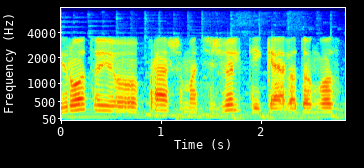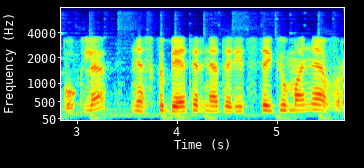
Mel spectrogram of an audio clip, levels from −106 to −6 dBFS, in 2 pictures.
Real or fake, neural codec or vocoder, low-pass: fake; vocoder, 24 kHz, 100 mel bands, Vocos; 7.2 kHz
